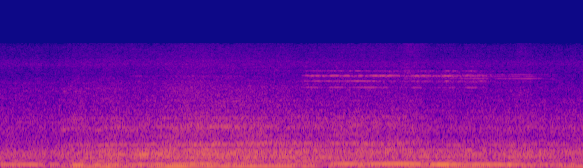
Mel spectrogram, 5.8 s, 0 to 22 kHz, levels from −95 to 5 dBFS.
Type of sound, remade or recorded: recorded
